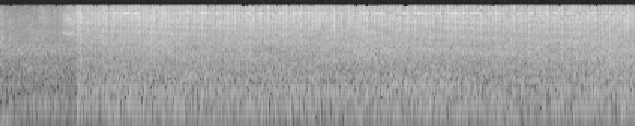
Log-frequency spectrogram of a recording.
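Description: A heavy machine gun fires a long, steady stream of rapid shots.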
